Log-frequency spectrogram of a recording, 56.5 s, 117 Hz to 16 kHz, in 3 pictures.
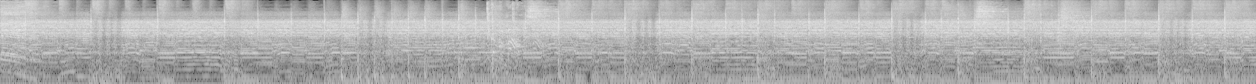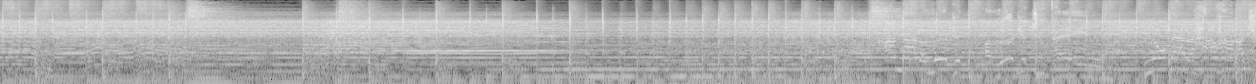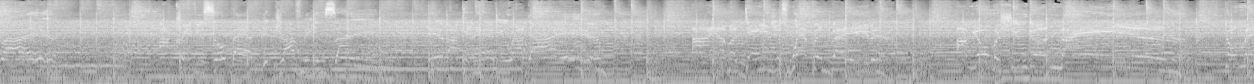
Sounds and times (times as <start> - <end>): Music: 0.0 - 56.4.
